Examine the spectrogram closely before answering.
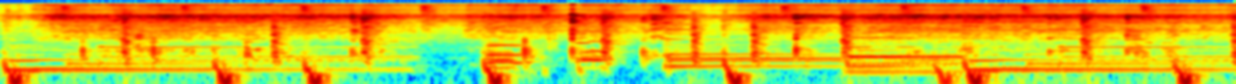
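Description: Chopped onions sizzling in hot oil in an iron kadai, with a spatula stirring and scraping against the pan in repeated strokes, about two a second.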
